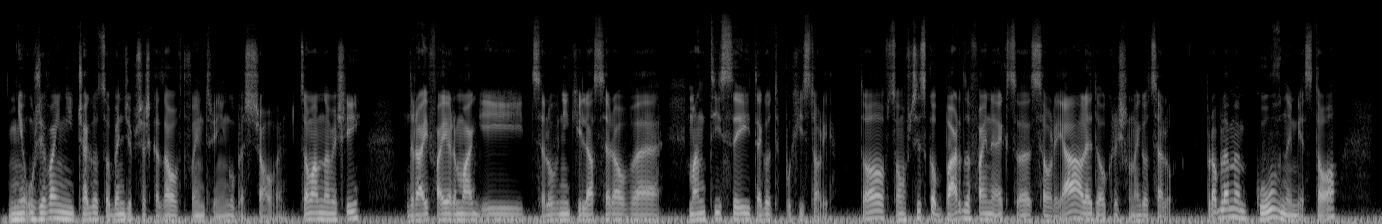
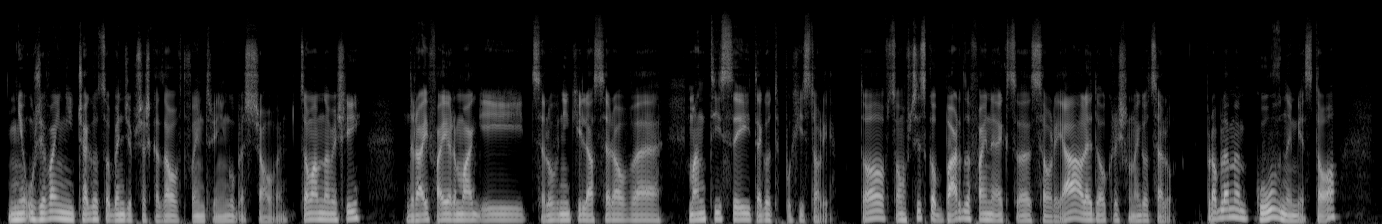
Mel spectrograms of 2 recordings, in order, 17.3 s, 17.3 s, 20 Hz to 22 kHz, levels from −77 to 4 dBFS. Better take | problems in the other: second | low rumble; faint; throughout; 20 dB below the speech

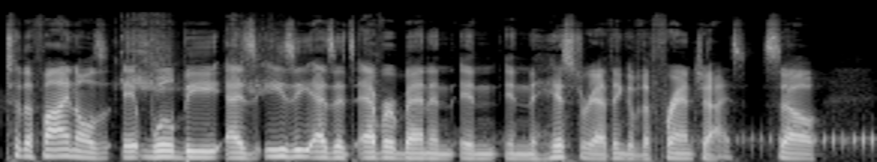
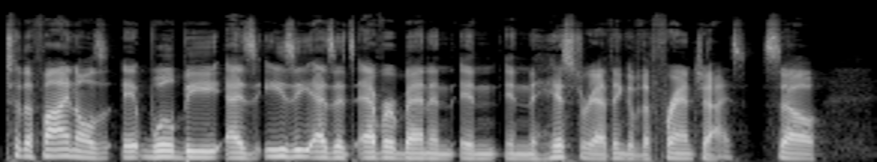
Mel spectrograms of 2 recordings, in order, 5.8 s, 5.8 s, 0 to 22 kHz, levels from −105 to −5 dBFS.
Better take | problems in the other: second | animal sounds; faint; throughout; 20 dB below the speech

